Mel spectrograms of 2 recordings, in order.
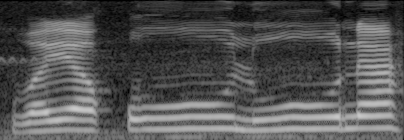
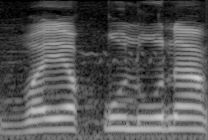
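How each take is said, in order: First: The vowel after q is held long. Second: The vowel after q is cut short. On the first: The speaker calls it right. "सही है" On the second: The speaker calls it wrong. "गलत है"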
